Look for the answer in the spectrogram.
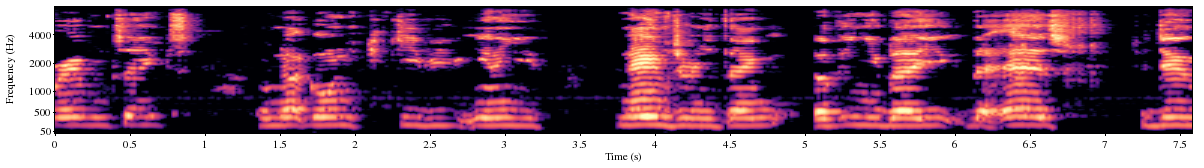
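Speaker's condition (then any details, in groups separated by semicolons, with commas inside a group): Cerebral palsy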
